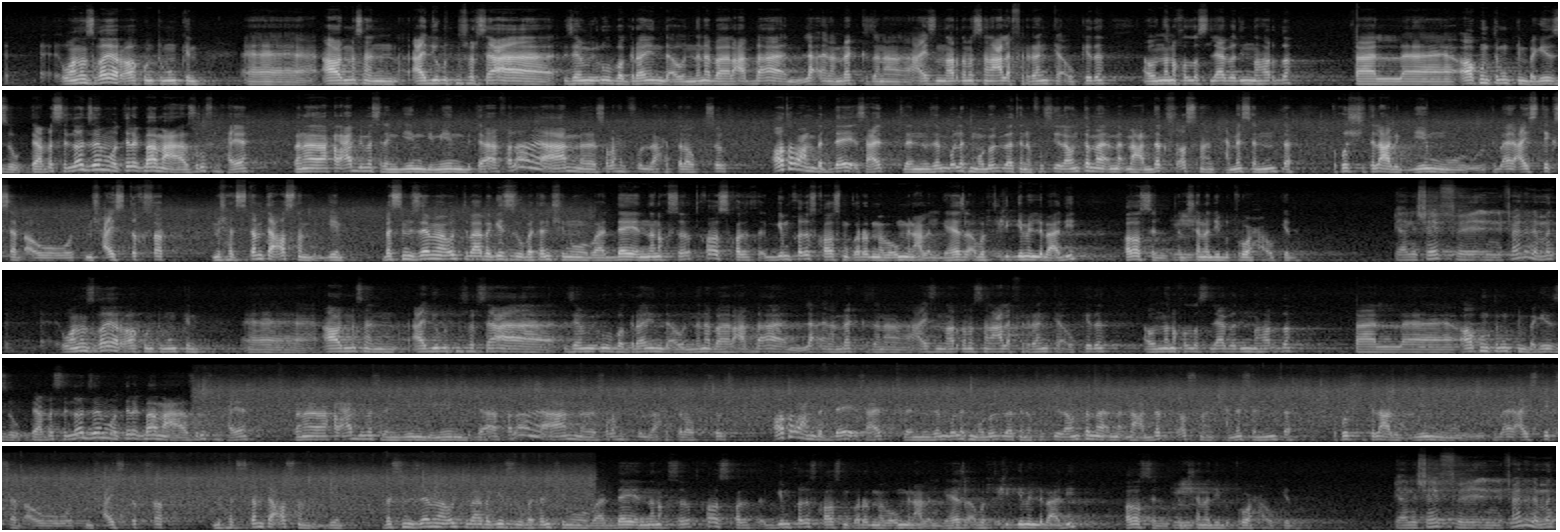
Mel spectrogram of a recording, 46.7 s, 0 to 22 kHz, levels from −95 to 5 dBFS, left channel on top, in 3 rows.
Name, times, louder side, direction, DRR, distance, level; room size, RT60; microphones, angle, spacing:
voice 1, 0.5-2.0 2.4-11.1 11.4-12.9 13.5-18.1 18.5-22.8 23.3-28.5 28.9-32.8 33.2-34.6 34.9-41.9 42.3-44.1, left 7 dB, 85° left, 0.5 m, -32 dB
sound 1, 17.4-37.1, right 7 dB, 25° right, 0.4 m, -49 dB
voice 2, 45.0-46.6, left 2 dB, 10° left, 0.7 m, -40 dB
28.5 x 10.5 x 9.8 m
head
